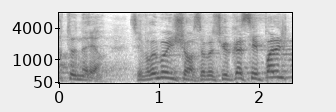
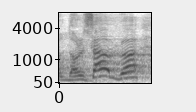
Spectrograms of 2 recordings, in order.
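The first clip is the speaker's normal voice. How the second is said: ordinary talk, nothing marked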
